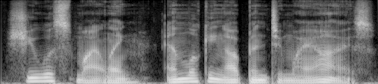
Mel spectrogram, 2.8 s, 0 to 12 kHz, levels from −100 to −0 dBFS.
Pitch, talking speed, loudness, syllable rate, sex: 95 Hz, 190 wpm, -17 LUFS, 4.7 syllables/s, male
